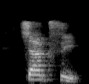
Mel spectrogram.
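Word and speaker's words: Chaxy: This has been Chaksi without the C. Niliambua hivyo leo. Bro. – Uleka simbili. That's C-H-A-X-Y.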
